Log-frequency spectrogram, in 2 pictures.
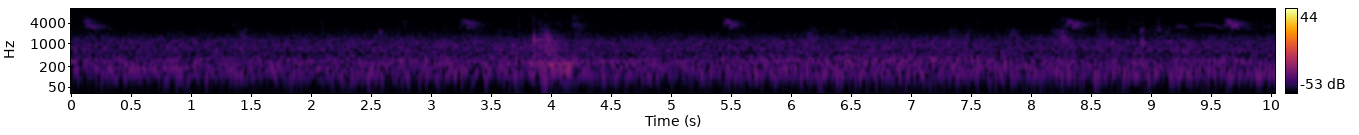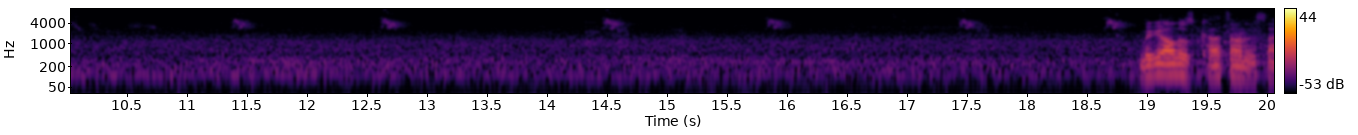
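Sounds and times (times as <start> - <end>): background hiss: 0.0 - 20.0
bird chirping faintly: 15.8 - 19.0.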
